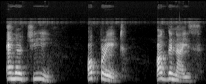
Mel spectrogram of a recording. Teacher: पहला जो है वो सिलेबल स्ट्रेस में आ गया, अगले दोनों सिलेबल्स जो है वो अनस्ट्रेस्ड में आ गए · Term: डिक्टेलिक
